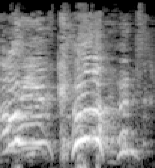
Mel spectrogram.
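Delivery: loud, high shriek of amusement; delighted high-pitched outburst; laughing exclamation. Real, not acted. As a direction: crow it through real laughter. Friend cracks up at the reveal.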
